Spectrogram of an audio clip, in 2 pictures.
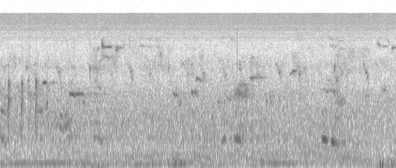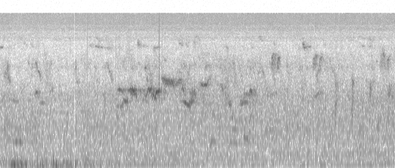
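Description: Small birds chirping and calling on and off over a low steady outdoor hum, with a busier run of chirps in the second half. A few low thumps come about halfway through and are the loudest sounds.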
